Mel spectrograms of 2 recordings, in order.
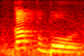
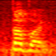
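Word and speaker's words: cupboard: जैसे receipt psychology pneumonia कबर्ड नो कि ना कि कप बोर्ड। कप वर्ड नहीं बोलेंगे ना कप वर्ड बोलेंगे। कप वर्ड भी नहीं बोलते। क्या बोलेंगे? कपर्ड।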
